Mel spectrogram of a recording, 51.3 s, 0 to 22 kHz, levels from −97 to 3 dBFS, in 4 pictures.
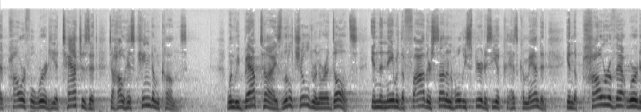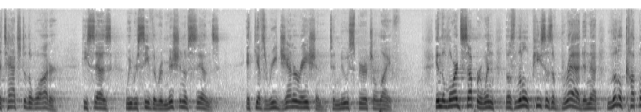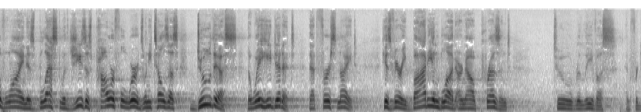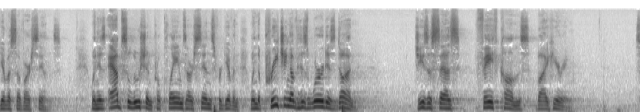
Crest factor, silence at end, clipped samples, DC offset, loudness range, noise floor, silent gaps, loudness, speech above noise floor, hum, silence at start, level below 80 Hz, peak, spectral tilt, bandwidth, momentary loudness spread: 20 dB; 0 s; under 0.1%; under 0.1%; 7 LU; -54 dBFS; none; -20 LUFS; 34 dB; none; 0 s; -50 dBFS; 0 dBFS; -5 dB/octave; 16 kHz; 12 LU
